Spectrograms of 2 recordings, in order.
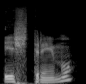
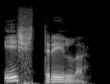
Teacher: eu pronuncio S antes de T e D com chiado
